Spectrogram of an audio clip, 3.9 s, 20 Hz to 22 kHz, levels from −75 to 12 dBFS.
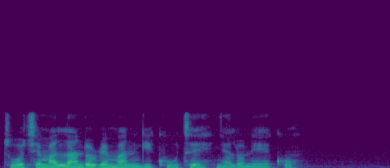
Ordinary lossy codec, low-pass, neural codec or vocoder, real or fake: none; 7.2 kHz; none; real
